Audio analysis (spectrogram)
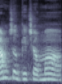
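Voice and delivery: ordinary talk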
